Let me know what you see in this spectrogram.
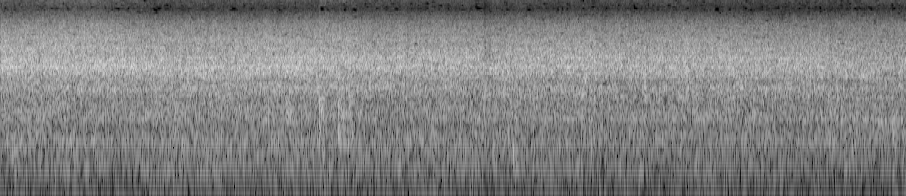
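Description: Passenger train running at speed, heard at an open carriage window: a steady, loud rushing rumble of wheels on the rails.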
